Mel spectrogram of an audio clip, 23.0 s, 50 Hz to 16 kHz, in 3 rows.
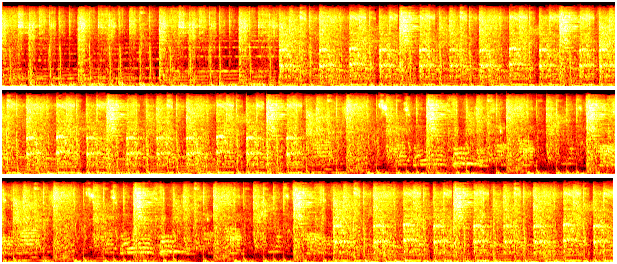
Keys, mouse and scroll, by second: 0.3 shift+d, 0.7-1.1 scroll up 10, 0.8 shift+middle click, 1.1 shift+middle click, 1.5 g, 2.7 middle click, 2.8-3.4 scroll down 19, 3.1 middle click, 3.4 middle click, 3.7 click, 3.9 middle click, 5.3 ctrl+s.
